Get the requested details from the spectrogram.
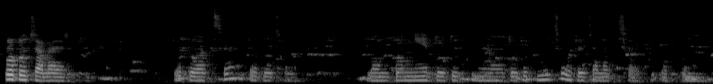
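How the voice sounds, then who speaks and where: A woman chatting softly and casually with viewers on a live stream from her veranda at night, speaking without an external mic and pleading for support. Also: lowish voice, fairly even intonation, fast talker, noisy background. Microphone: phone without external mic.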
